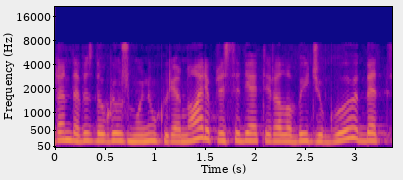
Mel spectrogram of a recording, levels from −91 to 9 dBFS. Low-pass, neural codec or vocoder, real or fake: 7.2 kHz; codec, 16 kHz, 2 kbps, FunCodec, trained on Chinese and English, 25 frames a second; fake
